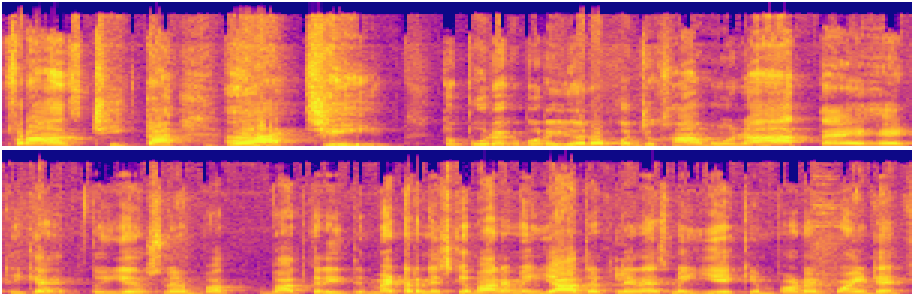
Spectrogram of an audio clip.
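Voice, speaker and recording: Young man, slightly high voice, quick friendly exam-prep tutor who mixes English into Hindi. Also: steady tone. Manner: chatty, calls students "meri jaan" and "bhaiya", mixes English; talks fast on purpose. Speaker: teacher. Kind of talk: fast exam-revision lesson.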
